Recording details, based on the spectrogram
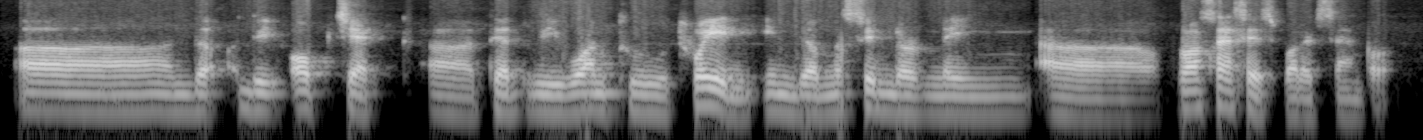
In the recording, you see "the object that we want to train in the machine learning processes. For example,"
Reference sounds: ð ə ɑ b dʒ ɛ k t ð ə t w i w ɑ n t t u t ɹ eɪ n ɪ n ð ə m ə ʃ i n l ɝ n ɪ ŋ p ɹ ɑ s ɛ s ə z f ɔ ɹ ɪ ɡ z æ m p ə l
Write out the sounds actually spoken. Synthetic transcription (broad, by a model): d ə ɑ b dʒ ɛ k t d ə t w i w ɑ n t t u t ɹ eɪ n ɪ n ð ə m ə s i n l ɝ n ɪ ŋ p ɹ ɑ s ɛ s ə s f ɔ ɹ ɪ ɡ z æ m p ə l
